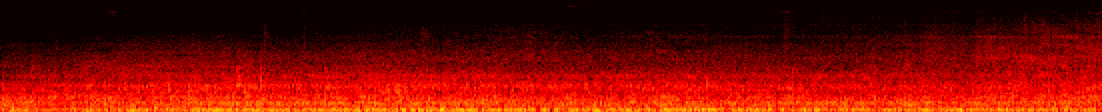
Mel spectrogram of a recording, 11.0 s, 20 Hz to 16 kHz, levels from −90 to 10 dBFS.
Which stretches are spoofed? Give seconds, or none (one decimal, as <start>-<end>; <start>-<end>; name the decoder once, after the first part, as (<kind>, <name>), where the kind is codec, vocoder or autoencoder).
0.0-2.2 (codec, SNAC); 3.3-3.8; 7.1-8.1; 9.1-9.8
